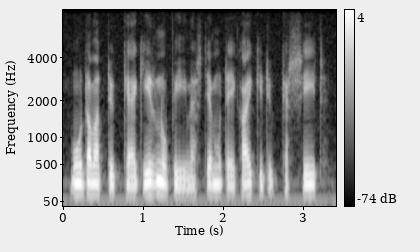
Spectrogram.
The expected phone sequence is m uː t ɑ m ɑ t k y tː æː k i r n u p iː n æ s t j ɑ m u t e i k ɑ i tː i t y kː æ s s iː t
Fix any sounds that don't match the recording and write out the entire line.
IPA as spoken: m uː t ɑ m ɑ t t y kː æː k i r n u p iː m æ s t j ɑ m u t e i k ɑ i kː i t y kː æ s s iː t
